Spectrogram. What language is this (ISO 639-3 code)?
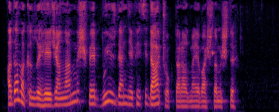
tur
